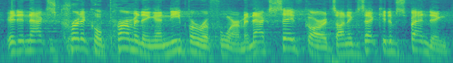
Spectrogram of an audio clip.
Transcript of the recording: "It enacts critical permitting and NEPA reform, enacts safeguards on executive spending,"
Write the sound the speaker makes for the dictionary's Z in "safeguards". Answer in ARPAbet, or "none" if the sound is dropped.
Z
